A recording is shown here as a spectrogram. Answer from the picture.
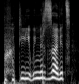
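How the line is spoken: Moan. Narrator (Russian): простонала она

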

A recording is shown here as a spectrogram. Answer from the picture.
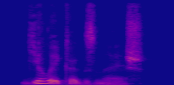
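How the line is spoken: Quiet, unsteady voice. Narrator (Russian): голос был не совсем бодр, тихо сказала

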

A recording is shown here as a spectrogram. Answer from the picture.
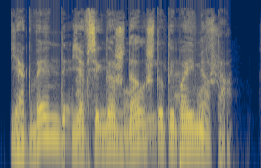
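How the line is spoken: Plain. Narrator (Russian): сказал мужчина

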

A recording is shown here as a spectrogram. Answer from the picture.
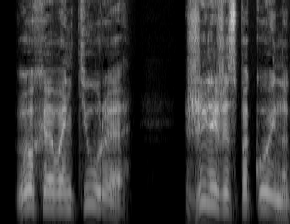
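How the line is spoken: Sorrowful sigh. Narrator (Russian): горестно вздохнул наш бравый гранд-полковник Николаш из рода Гродичей

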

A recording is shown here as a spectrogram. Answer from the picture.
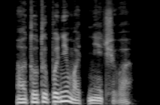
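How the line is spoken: Displeased grumble. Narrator (Russian): недовольно буркнул Богомол

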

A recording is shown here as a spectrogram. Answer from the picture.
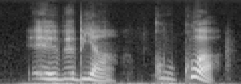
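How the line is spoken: Stammered. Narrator (French): bégaya-t-il

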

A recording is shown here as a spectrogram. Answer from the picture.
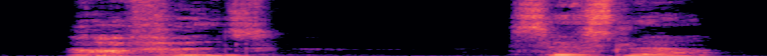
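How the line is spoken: Fierce muttering. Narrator (French): murmura-t-il d'un ton sauvage

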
